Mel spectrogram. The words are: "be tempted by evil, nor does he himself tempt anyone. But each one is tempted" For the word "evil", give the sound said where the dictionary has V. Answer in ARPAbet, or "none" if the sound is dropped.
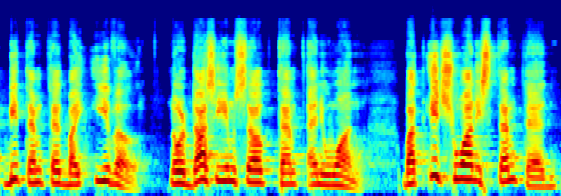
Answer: V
